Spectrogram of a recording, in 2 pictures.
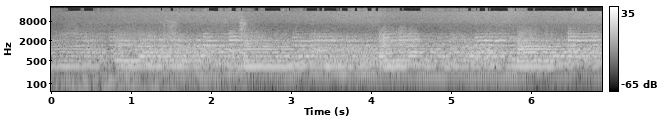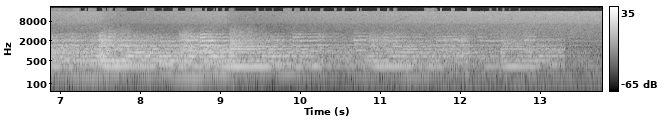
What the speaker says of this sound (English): What do the bells mean?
